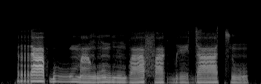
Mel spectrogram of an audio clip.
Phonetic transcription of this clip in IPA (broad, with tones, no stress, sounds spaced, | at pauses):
r a˦ ɓ uː˦ m ã˨ ɡʷ ũ˦ b ĩ˨ b a˨˦ f a˨ ɡ͡b e˨ d aː˦ t͡s ũ˨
